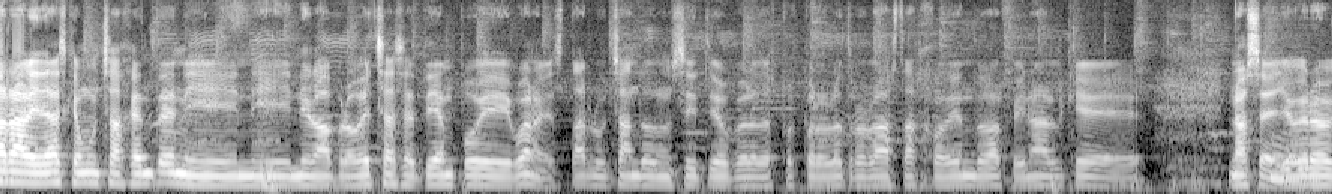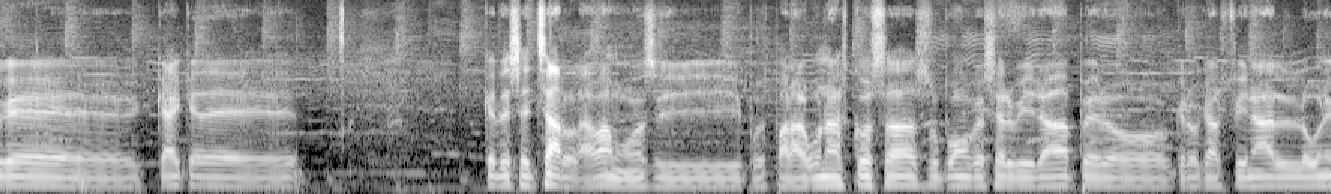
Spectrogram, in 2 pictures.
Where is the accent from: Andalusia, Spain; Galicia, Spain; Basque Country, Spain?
Galicia, Spain; que soy gallego? Ese problema no lo tengo.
